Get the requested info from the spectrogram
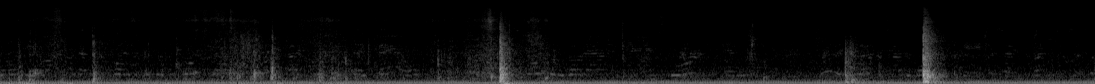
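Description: Cardboard case and sealed boxes being handled and set down, with light rustling and scraping, a sharp knock about five seconds in and a louder one near the end, over a steady low electrical hum.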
